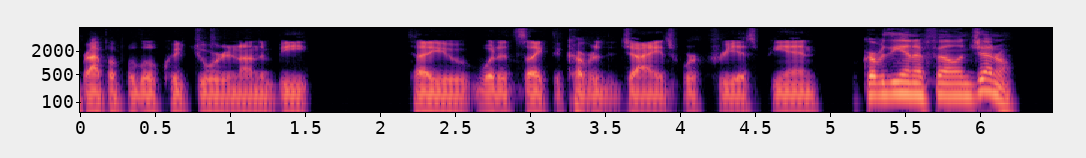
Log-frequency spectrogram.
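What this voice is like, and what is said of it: Slightly raspy, sore voice. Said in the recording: “my voice is getting a little raspy, a little sore from too much yelling”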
